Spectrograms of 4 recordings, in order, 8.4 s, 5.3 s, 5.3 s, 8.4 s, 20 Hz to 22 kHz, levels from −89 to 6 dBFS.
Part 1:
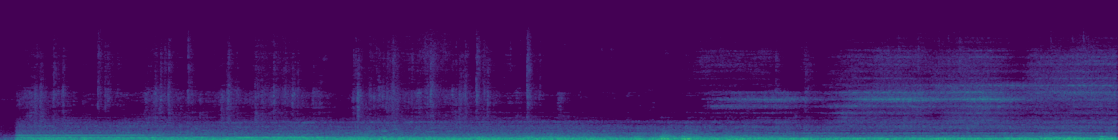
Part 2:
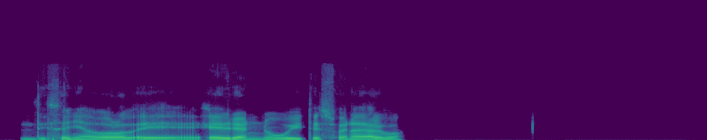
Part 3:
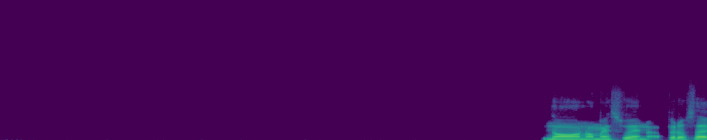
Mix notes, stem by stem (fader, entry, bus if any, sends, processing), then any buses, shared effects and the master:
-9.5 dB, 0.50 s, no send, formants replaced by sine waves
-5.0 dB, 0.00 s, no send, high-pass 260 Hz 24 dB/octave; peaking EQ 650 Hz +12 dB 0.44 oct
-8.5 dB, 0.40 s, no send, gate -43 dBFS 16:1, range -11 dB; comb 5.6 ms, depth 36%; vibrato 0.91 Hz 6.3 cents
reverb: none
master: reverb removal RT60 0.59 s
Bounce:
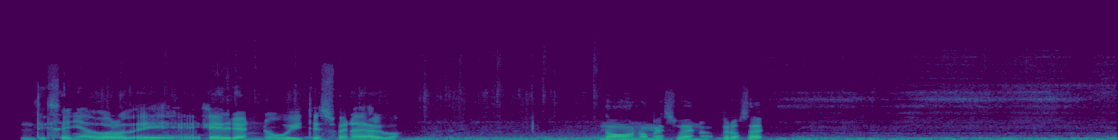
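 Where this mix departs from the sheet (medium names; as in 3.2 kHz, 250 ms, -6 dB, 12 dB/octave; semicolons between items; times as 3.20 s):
stem 1: missing formants replaced by sine waves; stem 2: missing peaking EQ 650 Hz +12 dB 0.44 oct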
